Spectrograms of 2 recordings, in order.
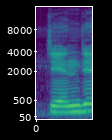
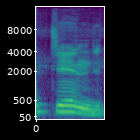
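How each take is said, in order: First: चेंजे with a voiced final E, "chen-jay"; wrong spelled-out reading. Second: Said in the usual way. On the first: Shown as a demonstration. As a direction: add an "ay" syllable to the end of चेंजे. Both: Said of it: "चेंजे नहीं पढ़ते हैं".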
